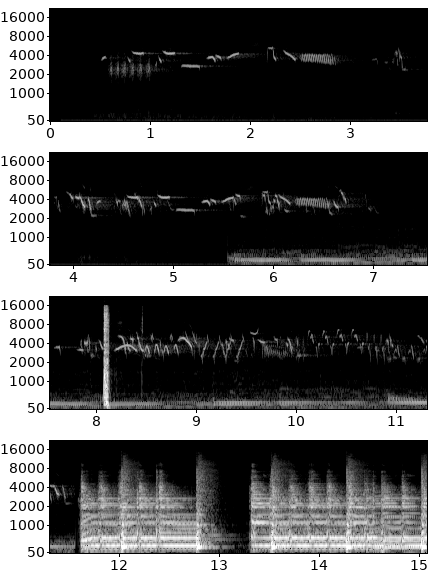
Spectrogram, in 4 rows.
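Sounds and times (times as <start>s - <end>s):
songbird chirping and trilling: 0.4s - 11.6s
low steady music: 5.6s - 11.6s.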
